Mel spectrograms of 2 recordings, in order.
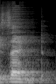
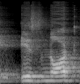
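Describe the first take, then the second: First: It is said as one contracted word. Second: It is said as two full words. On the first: "हम बोलते हैं इजंट" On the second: "इज नॉट को"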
